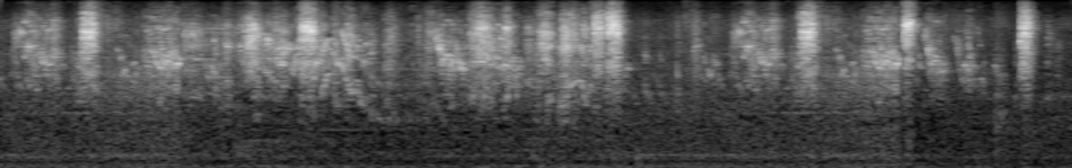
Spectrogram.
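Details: Budgerigar chatter intended to encourage mating and breeding; busy grating warble with scattered loud clicks and high squeaks, fairly even in volume, a soft hum below.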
